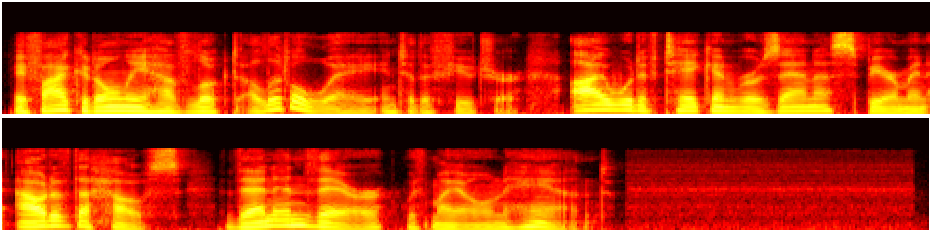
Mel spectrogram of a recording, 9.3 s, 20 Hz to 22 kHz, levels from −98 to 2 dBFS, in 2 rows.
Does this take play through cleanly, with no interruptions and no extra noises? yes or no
yes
